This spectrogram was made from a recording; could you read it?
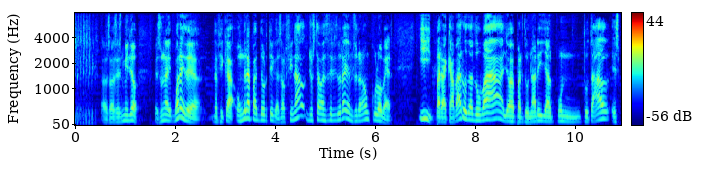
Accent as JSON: {"language": "Catalan", "region": "Catalonia", "country": "Spain", "said": "Mira que som catalans, eh?"}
